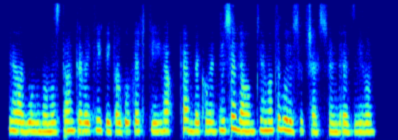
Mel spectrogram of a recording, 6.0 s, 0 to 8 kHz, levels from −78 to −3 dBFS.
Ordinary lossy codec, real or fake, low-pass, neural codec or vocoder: AAC, 32 kbps; fake; 7.2 kHz; codec, 16 kHz, 0.5 kbps, FreqCodec, smaller model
